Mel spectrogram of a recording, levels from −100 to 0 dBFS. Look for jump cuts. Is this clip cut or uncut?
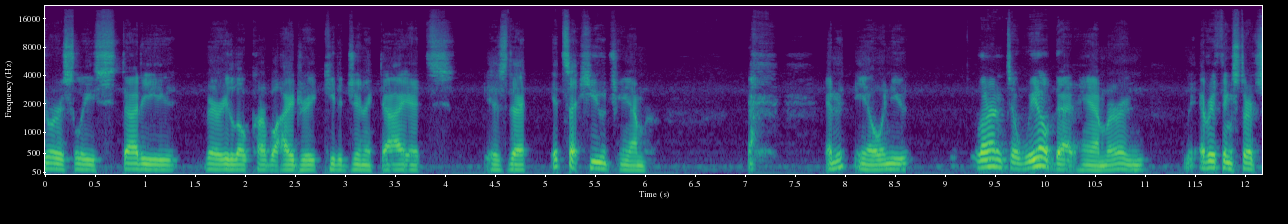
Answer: cut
